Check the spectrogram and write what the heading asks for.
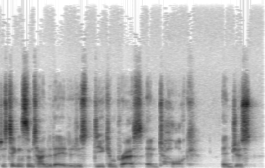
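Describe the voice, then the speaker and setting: A man co-hosting a podcast in relaxed, casual chat. His voice sits fairly low, and he talks fast and laughs easily. He is recorded in a cozy living room full of pillows. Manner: fast-talking, laughs often. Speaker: podcast co-host.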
